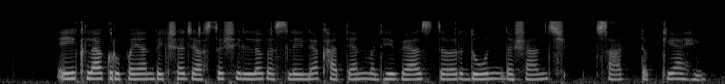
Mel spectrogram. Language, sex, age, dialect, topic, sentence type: Marathi, female, 18-24, Varhadi, banking, statement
